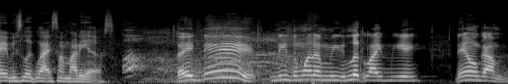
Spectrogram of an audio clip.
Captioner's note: audience exclaiming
